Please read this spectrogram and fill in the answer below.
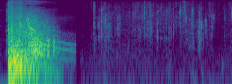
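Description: A cartoon pistol shot: one loud, sudden crack that dies away within the first second. It is followed by faint, scattered crunching clicks of a vulture tearing at flesh.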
